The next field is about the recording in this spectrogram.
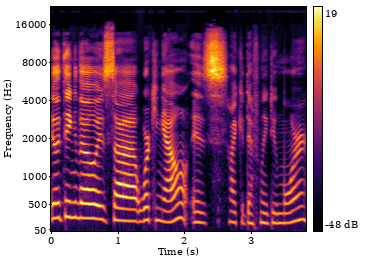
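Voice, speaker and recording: A woman speaks at a fairly quick pace in a plain, everyday voice with lively intonation. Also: very clean recording, silent background. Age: 50s. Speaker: podcast co-host. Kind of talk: casual chat.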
